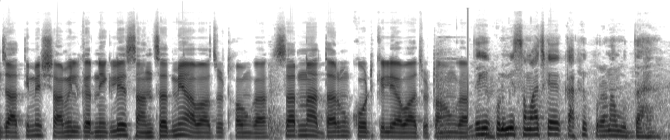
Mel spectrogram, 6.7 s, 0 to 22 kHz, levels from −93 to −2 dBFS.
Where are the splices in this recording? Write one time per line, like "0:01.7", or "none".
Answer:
0:04.7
